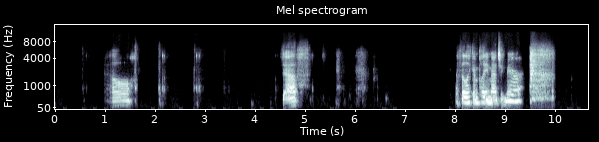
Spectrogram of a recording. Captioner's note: laughter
